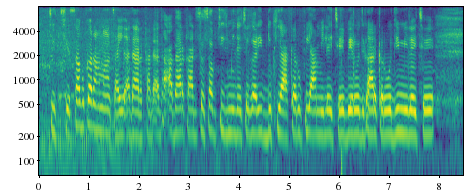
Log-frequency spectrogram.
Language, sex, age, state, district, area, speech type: Maithili, female, 18-30, Bihar, Araria, urban, spontaneous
